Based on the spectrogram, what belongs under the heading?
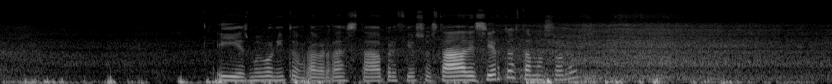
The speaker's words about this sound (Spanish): Y ahora mismo estamos parados, ojalá lo pudieras ver, pero es que está súper chulo porque es entre acantilados, se ven las paredes de los acantilados, es como una garganta donde entra el mar y se escucha así.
